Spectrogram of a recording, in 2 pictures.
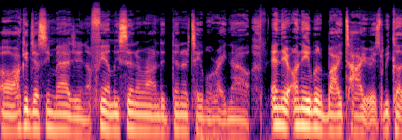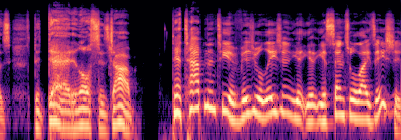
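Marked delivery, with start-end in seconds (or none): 0.0-8.1 mock very low, grave, hushed, somber voice. Retelling what someone said on a podcast, imitating a somber tone. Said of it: "he got into this like real somber tone".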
